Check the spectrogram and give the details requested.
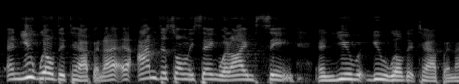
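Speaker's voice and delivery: loud, forceful imitation of a clairvoyant; insistent psychic. Storyteller acts out psychic answering a baffled client, loud and insistent. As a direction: push the words out insistently.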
